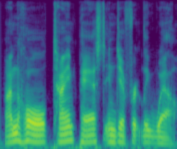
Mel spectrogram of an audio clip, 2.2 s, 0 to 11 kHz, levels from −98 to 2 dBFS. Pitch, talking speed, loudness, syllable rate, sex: 100 Hz, 190 wpm, -17 LUFS, 6.2 syllables/s, male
